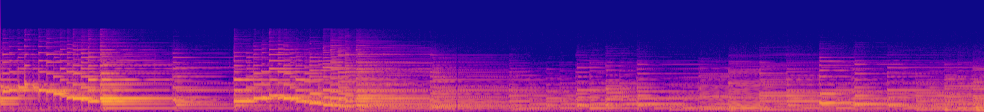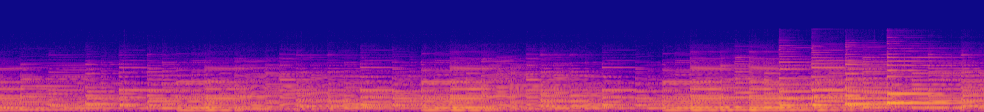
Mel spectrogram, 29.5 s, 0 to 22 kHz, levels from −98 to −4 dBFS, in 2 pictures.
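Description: Throughout the music, clock drift between sender and receiver is present: the sender's clock runs roughly 2 percent slow, so the receiver's jitter buffer keeps draining and has to be topped up. This drift drives the timing edits heard across the clip.

From 0.22 s to 28.16 s, repeated timing corrections stretch playback to 98 percent speed, adding something like 400 ms in total. The receiver repeats short slices of audio at uneven intervals, heard as faint hiccups and a slightly unsteady tempo.

Between 1.15 s and 3.46 s, scattered short gaps appear: about three tiny holes, the longest only several milliseconds, patched by extending the preceding sound. They come across as brief ticks or smears in the music, all within the band-limited G.722 path that carries nothing above 8 kHz.

From 27.45 s to 29.05 s a second cluster of scattered short gaps follows, roughly four holes of up to about 10 ms, again concealed by continuing the last sound. 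These produce a few more small ticks and smears near the end.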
